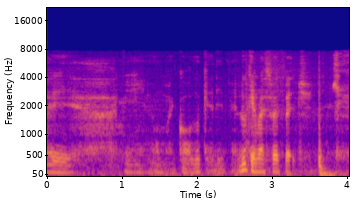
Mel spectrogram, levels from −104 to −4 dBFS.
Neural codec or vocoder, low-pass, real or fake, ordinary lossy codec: none; none; real; none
